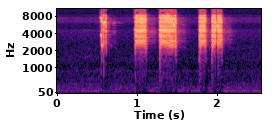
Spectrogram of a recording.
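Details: Black francolin in Pakistan, one of the birds in a calling contest: a short harsh note, then four loud, grating broadband bursts in quick succession, the last two close together.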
